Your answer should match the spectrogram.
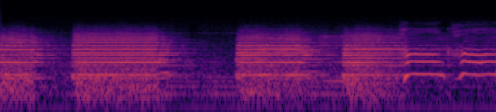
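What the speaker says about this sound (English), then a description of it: "Honk, honk went the horns on the speeding cars." Car horns on a highway blare in long sustained honks, three or four loud blasts separated by short gaps, with the last ones bending in pitch, heard alone without talk.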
